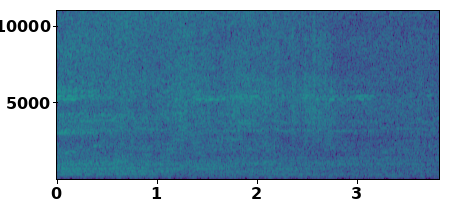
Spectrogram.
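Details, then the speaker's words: DJI Phantom 3 Professional quadcopter just after takeoff: a steady, even high-pitched buzz like a nest of bees, fading as it flies off; normal and healthy in flight. "perfect it sounds very loud it sounds like a nest of bees"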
